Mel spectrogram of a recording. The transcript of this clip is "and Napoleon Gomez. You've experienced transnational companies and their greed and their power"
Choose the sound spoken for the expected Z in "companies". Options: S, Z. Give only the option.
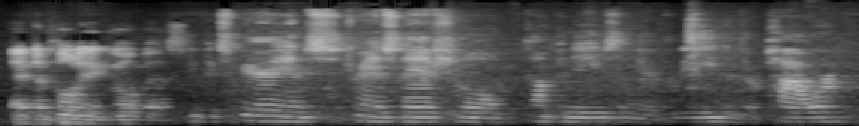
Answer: Z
